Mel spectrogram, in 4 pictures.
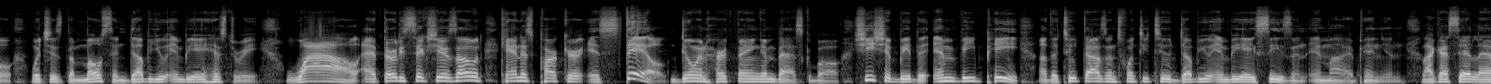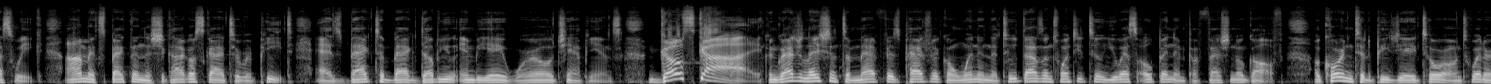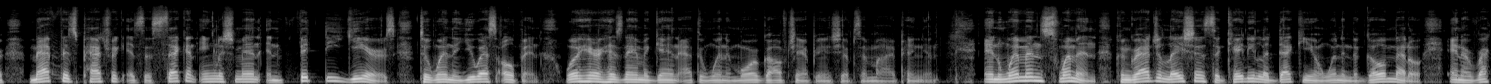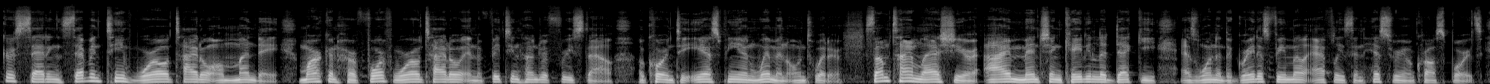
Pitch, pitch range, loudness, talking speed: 115 Hz, 100-130 Hz, -19 LUFS, 155 wpm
